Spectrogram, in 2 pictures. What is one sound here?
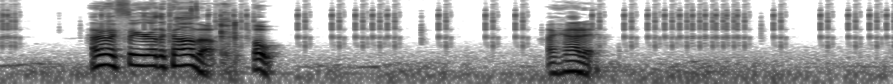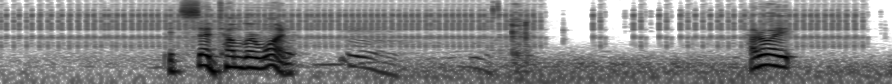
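A man speaks with animation close to a microphone, in short bursts.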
